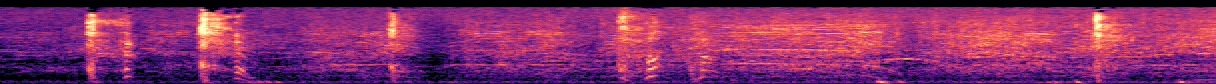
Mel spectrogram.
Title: Pukes On Stage During Coughing Fit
